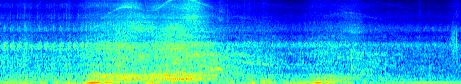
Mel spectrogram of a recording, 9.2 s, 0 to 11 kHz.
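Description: Alfa Romeo 159's 2.4 JTDm five-cylinder turbodiesel idling, then revved as the car pulls away, with a high whine rising and falling over the loudest stretch. A second short burst of throttle comes about six seconds in before it settles back to a steady idle.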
